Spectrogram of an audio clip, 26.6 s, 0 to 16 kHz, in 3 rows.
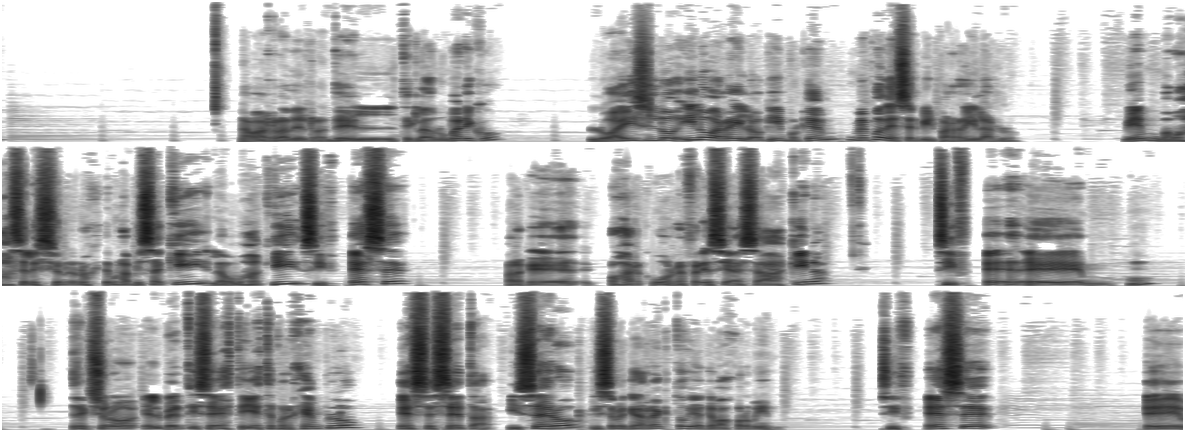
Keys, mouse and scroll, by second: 4.1 KP_Divide, 4.9 Tab, 5.4 right click, 6.6 Tab, 7.7 click, 8.0 ctrl+z, 8.2 middle click, 8.5-9.0 scroll up 4, 10.0 right click, 11.3 shift+s, 13.6 scroll up 1, 13.7 middle click, 14.2-15.0 scroll down 4, 15.0 right click, 16.0 shift+s, 19.5 shift+right click, 20.7 s, 23.5 right click, 24.5 shift+s, 25.5 right click.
